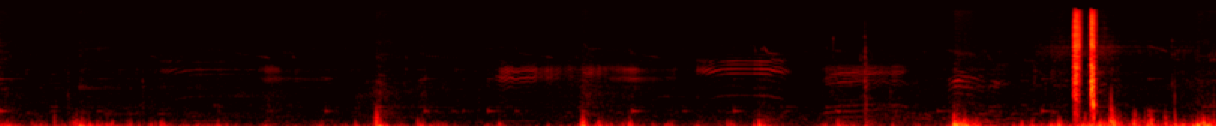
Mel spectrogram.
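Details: Romanov sheep at sunset, returning to their camp on Boğalı plateau near Erbaa in Turkey's Central Black Sea region, herded with Kangal dogs. Several high, wavering bleats come in the middle, among soft rustling and footsteps, with a sharp click near the end.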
